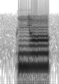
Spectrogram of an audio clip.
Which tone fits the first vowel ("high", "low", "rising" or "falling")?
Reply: high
